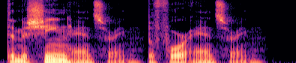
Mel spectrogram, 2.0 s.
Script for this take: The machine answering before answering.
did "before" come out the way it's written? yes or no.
yes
